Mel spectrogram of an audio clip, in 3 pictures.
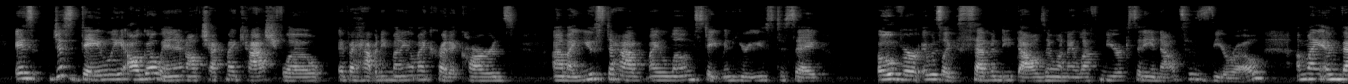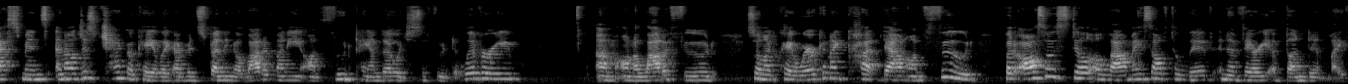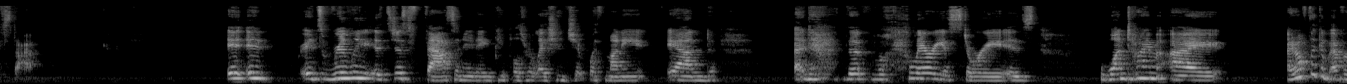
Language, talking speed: English, 190 wpm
